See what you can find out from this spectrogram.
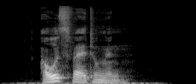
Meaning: plural of Ausweitung
- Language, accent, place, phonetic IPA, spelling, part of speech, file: German, Germany, Berlin, [ˈaʊ̯svaɪ̯tʊŋən], Ausweitungen, noun, De-Ausweitungen.ogg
